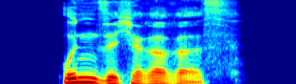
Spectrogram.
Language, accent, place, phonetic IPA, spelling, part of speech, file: German, Germany, Berlin, [ˈʊnˌzɪçəʁəʁəs], unsichereres, adjective, De-unsichereres.ogg
- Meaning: strong/mixed nominative/accusative neuter singular comparative degree of unsicher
